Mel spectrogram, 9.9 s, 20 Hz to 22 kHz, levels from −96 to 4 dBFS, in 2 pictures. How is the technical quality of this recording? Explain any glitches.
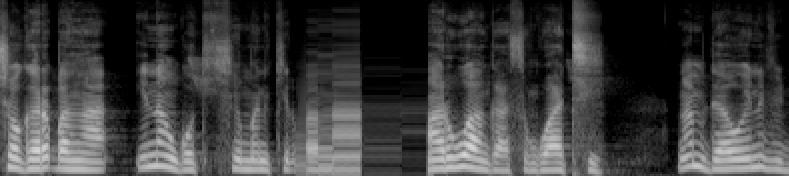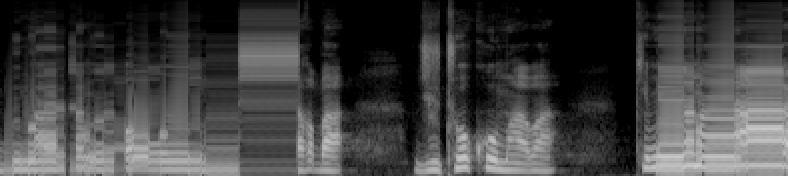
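The recording has three robotic-sounding stretches, at 1.85 to 2.70 s (just before "wa ngasi ngwa"), 4.95 to 6.78 s (just before "ba ji to ko"), and 9.02 to 9.85 s. In each, the speech becomes a rigid metallic buzz at 93.8 Hz, entirely in the first two and mostly in the last. This is robotic sound from repeated short buffers, likely caused by one roughly 10.7 ms chunk looping while fresh audio was skipped.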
